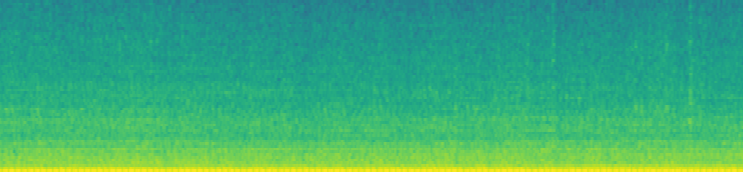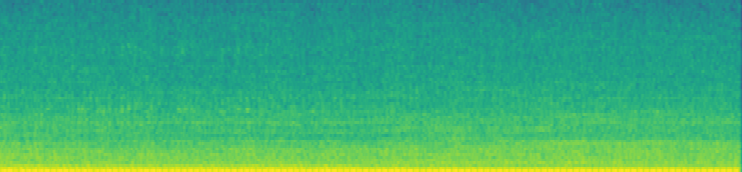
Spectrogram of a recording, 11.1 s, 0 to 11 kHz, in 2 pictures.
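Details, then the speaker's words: 2015-engine Cub Cadet XT1 Enduro Series lawn tractor (2016 machine, 4-5 years old) driving forward on the pedal with the deck engaged: even, steady engine drone, low hum, no whine, clunk or grinding; transmission sounds healthy, steering feels good. "forward yes steering feels good doesn't have any weird Suns coming to a transmission"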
